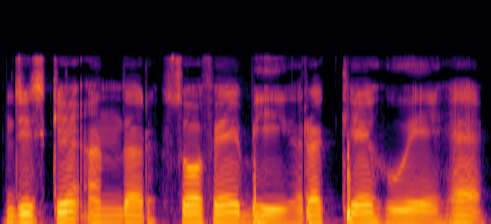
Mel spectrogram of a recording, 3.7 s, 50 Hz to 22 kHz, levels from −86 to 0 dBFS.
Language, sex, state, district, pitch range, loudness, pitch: Hindi, male, Uttar Pradesh, Saharanpur, 115-130 Hz, -17 LUFS, 120 Hz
